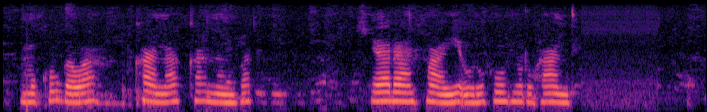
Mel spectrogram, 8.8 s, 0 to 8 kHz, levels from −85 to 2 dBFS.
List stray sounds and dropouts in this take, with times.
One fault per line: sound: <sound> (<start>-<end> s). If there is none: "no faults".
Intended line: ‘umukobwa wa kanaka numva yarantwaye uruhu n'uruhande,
no faults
